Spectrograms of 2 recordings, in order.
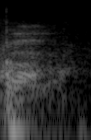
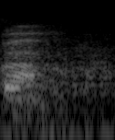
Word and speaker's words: been: Notice how bin, spelled with two E's, is actually pronounced with the I as in sit vowel. Listen again. Where the sails would have been. Where the sails would have been.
